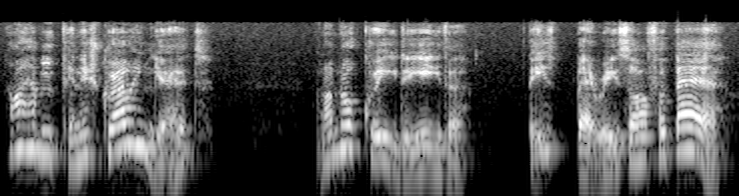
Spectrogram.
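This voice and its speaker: A small, indignant female mouse from a bedtime storybook, played by a man. The voice is squeaky and pushed well up high. It speaks earnestly and emphatically, with a very animated melody. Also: normal speed, exaggerated voice. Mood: insistent. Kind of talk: children's storybook character voice.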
